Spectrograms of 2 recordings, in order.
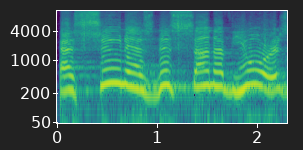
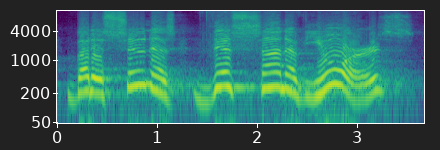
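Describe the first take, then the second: First: Louder, higher scornful "this son of yours"; contemptuous sneer. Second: Slowed, pointed "this son of yours"; slow angry complaint. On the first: Older son scorning his brother before their father, contemptuous and loud. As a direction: spit out "this son of yours" with disdain. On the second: Older son complaining to his father, slow and resentful. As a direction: drag the words out bitterly. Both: Retold or imitated. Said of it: "and I'm sure that's how he said it".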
